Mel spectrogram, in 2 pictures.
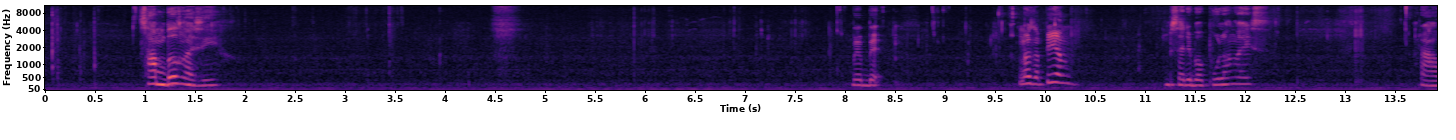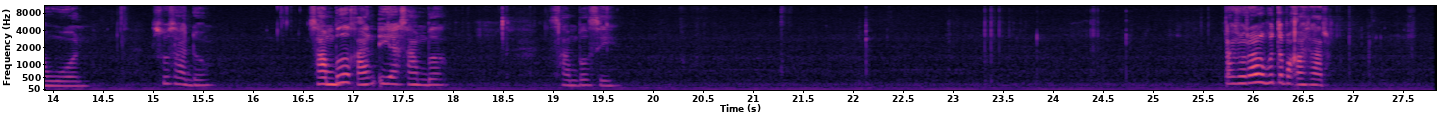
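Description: A young woman speaks softly and close to a microphone, in short bursts.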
